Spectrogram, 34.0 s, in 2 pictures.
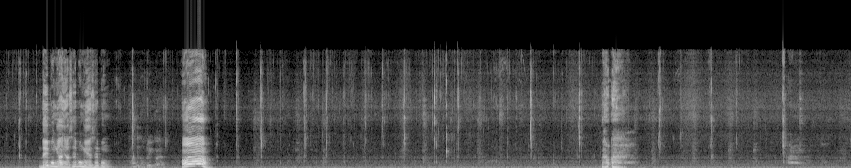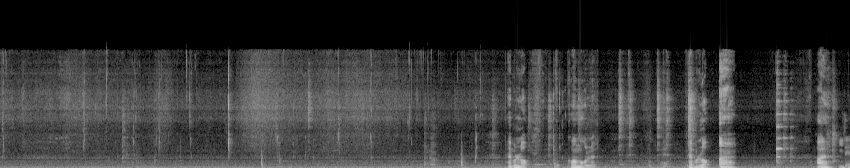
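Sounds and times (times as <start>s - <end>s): person chewing noodles: 0.0s - 0.8s, 3.3s - 3.6s, 4.2s - 27.2s.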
